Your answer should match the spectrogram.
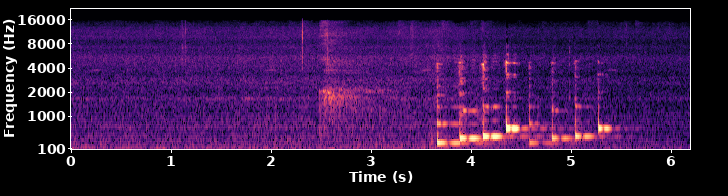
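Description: Steponic Macaron S1 Bluetooth speaker sounding its electronic start-up jingle as it is switched on: a rising four-note chime played twice, after a soft brief rustle.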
